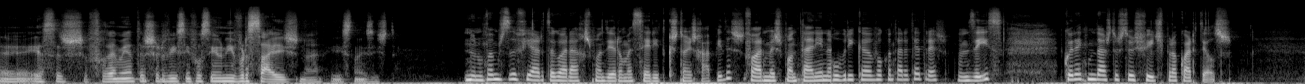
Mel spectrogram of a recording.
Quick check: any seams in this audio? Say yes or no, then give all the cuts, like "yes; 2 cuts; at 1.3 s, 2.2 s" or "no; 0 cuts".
yes; 2 cuts; at 7.5 s, 8.3 s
